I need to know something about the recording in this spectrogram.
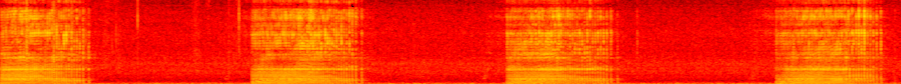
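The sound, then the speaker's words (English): A man with sleep apnea snores loudly: four harsh, rattling snores at a steady rhythm about two seconds apart, with a low rumbling breath filling the gaps between them. “He starts off after the gasp of breath, it goes back to a normal quick snore, and then you're going to hear the snoring.”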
